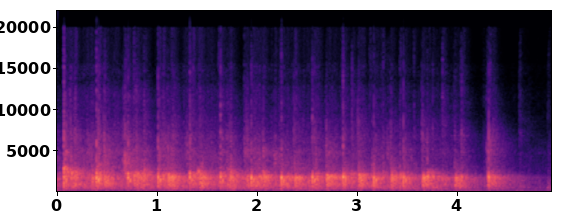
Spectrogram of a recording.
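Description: Sustained applause from an audience at a book launch, many hands clapping steadily and fairly loud for several seconds, with a slight swell near the end and no talking over it.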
